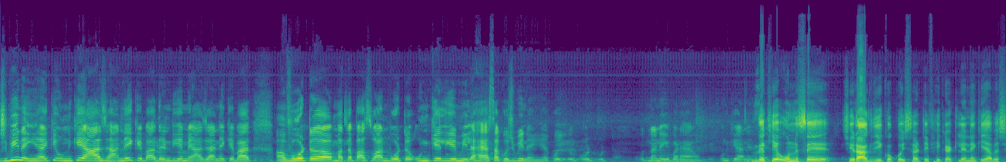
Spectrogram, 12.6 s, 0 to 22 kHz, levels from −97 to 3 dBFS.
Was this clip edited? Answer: no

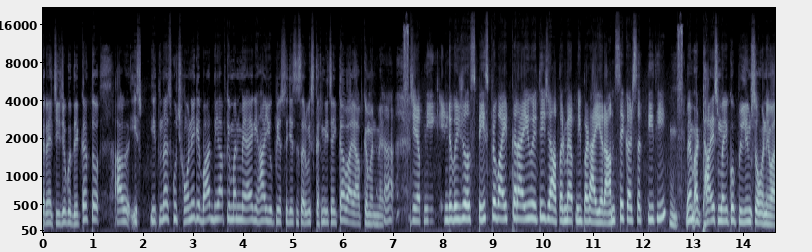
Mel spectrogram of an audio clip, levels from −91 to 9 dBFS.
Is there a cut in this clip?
yes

